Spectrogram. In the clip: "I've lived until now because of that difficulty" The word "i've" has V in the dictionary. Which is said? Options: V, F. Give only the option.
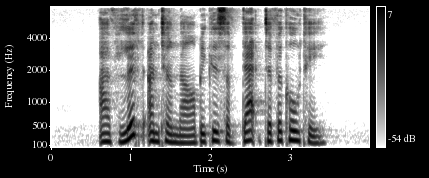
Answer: V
